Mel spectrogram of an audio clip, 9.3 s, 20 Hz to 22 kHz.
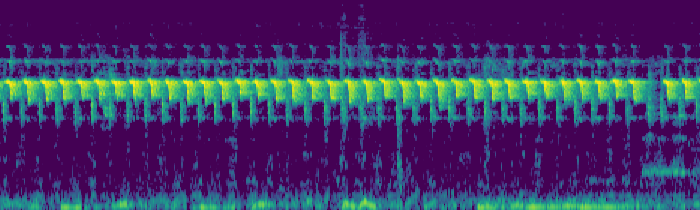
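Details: Central Java pied bushchat, the recordist's own bird, taped on an Infinix Hot 9 Play as training material: a long, unbroken series of piercing clipped notes at about two per second, a brief soft whistle near the end.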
